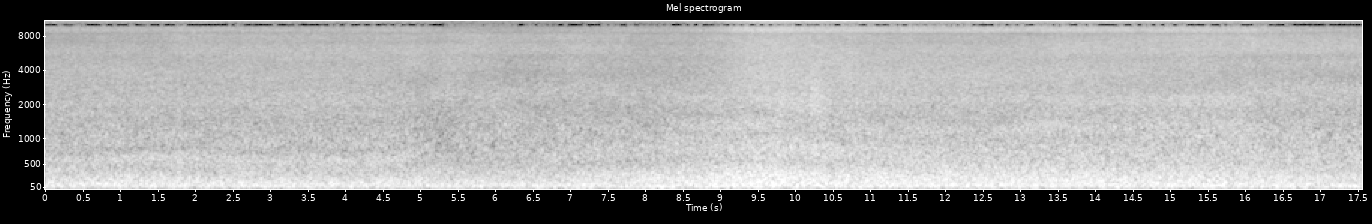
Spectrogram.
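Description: Steady rush of a waterfall cascading over boulders, swelling a little about halfway through.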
